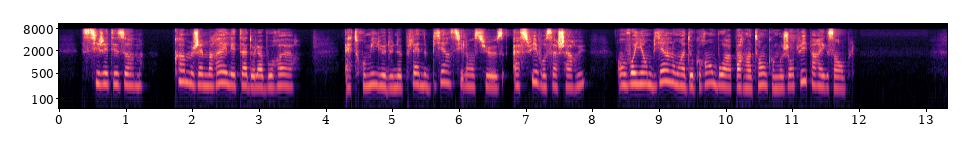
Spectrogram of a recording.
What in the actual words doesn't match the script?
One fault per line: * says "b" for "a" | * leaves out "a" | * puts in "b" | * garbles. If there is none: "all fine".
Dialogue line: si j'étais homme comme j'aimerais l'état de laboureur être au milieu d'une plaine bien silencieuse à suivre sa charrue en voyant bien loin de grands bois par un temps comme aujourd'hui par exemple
all fine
